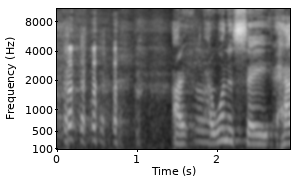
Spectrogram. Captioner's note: laughter; laughter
